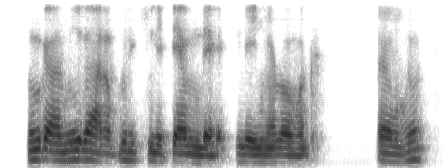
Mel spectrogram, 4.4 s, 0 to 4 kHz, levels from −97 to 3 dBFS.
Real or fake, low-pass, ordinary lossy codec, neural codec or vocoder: fake; 3.6 kHz; none; autoencoder, 48 kHz, 32 numbers a frame, DAC-VAE, trained on Japanese speech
